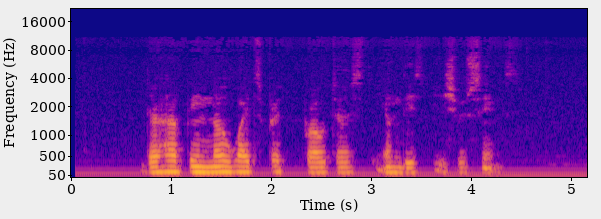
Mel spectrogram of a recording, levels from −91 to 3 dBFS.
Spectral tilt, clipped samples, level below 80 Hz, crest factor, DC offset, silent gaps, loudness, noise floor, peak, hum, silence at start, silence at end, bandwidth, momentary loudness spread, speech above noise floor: -9 dB/octave; under 0.1%; -44 dBFS; 16 dB; under 0.1%; none; -21 LUFS; -47 dBFS; -6 dBFS; 50 Hz at -40 dBFS; 0.7 s; 0.8 s; 10.5 kHz; 17 LU; 26 dB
